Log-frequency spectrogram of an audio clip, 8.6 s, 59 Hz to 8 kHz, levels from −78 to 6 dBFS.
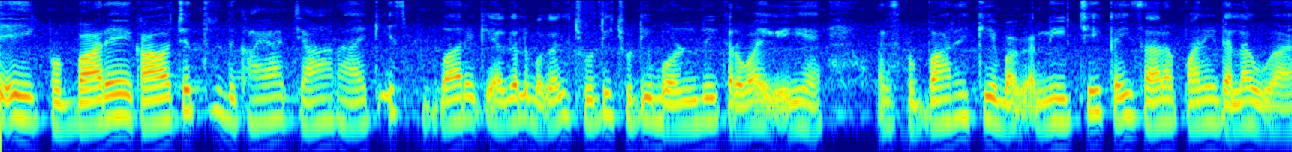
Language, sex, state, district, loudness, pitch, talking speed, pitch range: Hindi, male, Uttar Pradesh, Jalaun, -22 LUFS, 165 Hz, 200 wpm, 150-175 Hz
